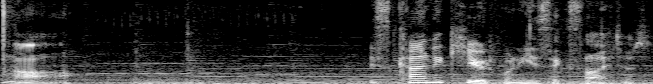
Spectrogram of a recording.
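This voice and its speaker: A man with a lowish voice gives casual gameplay commentary. He thinks aloud and reads the on-screen story text as he goes, with game music faintly behind him. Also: sing-song, measured pace. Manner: musing aloud to himself. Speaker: let's play host.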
